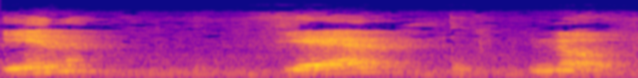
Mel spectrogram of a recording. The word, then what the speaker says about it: infierno: The reason why it's 3 is because 2 of the vowels go together to form a diphthong. Okay? So we have the in, fier, no. That's your 3 syllables, okay? Now, which syllable is the accent going to fall on in words ending in a vowel? Second to last, which is which combination of letters? The diphthong, right?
